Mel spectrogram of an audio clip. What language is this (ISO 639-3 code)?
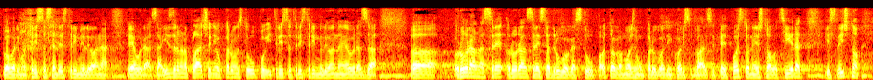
hrv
